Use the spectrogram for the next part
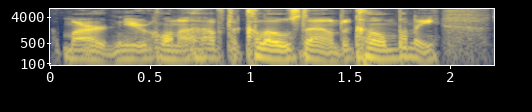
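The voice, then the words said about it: Imitates another person's voice. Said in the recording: “it's a good impression.”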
